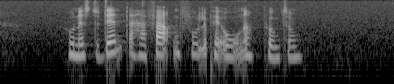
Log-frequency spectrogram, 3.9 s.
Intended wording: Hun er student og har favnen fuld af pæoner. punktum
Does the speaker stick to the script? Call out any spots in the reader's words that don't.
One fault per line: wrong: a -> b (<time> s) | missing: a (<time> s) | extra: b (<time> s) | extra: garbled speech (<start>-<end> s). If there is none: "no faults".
no faults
